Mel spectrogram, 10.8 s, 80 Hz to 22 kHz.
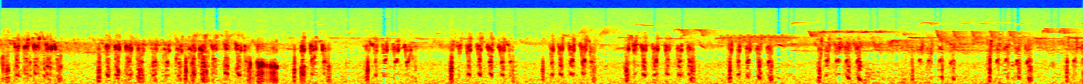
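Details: Black stork nest in Karula National Park, Estonia, 6:06 am, 19 June 2023, female arriving with breakfast for the chicks; pulsed rasping bursts fading out, then high whistled songbird notes taking over toward the end.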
